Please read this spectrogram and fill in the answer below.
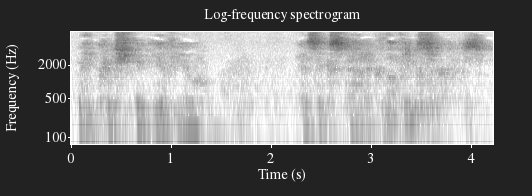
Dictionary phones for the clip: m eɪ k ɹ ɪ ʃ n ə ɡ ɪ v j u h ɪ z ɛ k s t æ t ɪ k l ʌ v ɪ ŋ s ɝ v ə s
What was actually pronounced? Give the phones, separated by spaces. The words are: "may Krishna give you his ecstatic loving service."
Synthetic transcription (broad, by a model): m eɪ k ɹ ɪ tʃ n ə ɡ ɪ v j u h ɪ z ɛ k s t æ t ɪ k l ʌ v ɪ ŋ s ɝ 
